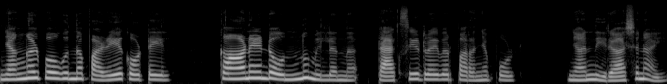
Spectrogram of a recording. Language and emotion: Malayalam, sad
